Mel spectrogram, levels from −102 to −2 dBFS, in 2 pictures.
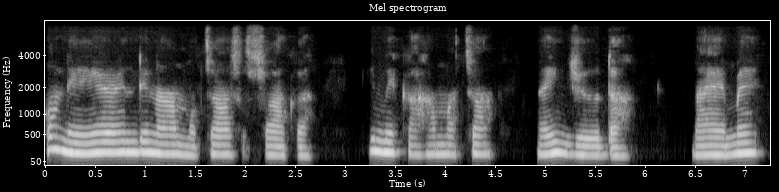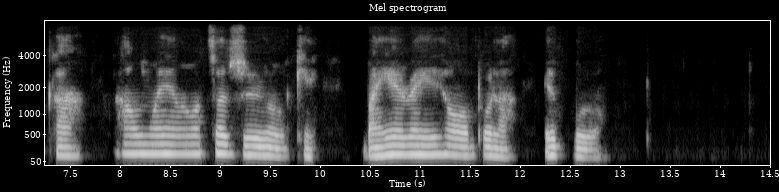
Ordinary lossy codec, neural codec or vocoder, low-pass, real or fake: none; codec, 16 kHz, 4.8 kbps, FACodec; 7.2 kHz; fake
